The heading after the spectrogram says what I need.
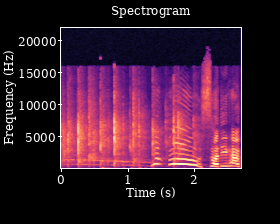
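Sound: applause welcoming a guest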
